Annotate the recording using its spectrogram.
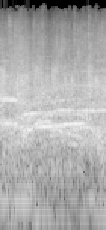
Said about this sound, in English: Let's hear a round of applause from the audience.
